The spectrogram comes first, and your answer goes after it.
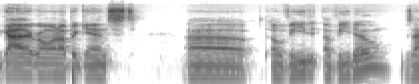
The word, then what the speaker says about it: Oviedo: Perhaps the guy they're going up against, Oviedo, is that how you say his name? Johan Oviedo, yes.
